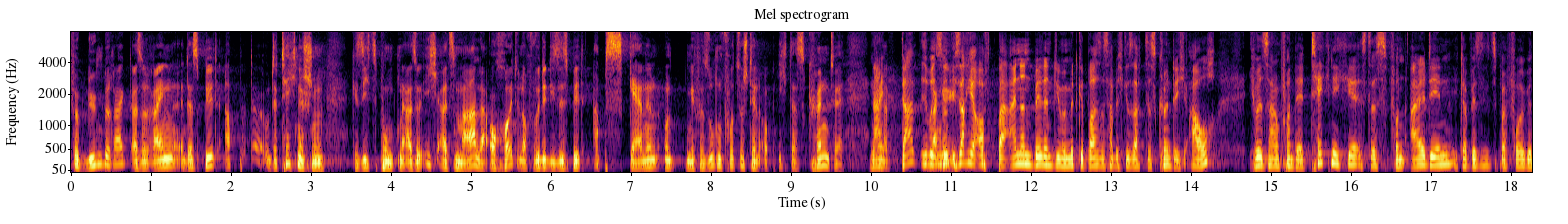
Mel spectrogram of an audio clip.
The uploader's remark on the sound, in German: Zur Podcast-Premiere vor Publikum in der Kunsthalle.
